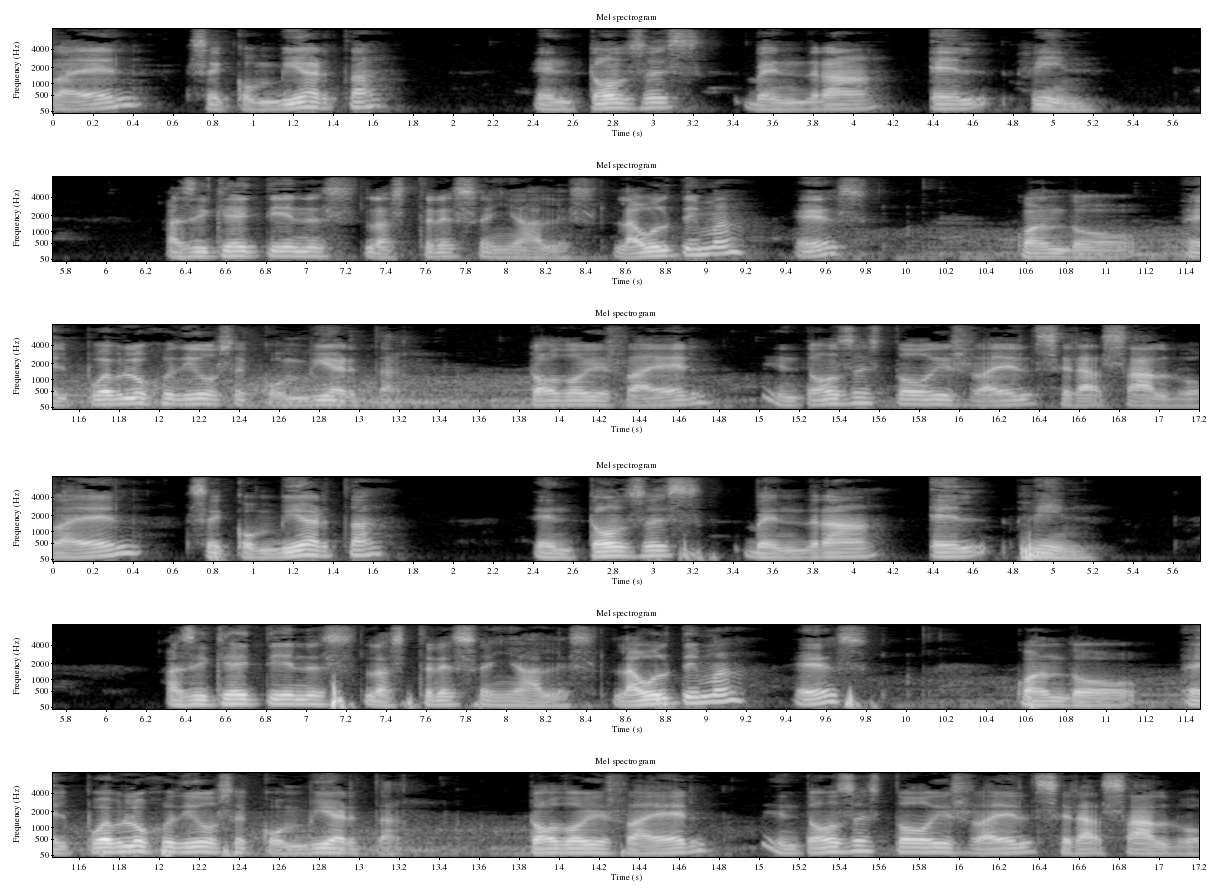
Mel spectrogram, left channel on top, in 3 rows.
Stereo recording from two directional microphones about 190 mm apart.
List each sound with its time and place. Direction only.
0.0 s speech: 40° right (ahead or behind)
6.2 s speech: 40° right (ahead or behind)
